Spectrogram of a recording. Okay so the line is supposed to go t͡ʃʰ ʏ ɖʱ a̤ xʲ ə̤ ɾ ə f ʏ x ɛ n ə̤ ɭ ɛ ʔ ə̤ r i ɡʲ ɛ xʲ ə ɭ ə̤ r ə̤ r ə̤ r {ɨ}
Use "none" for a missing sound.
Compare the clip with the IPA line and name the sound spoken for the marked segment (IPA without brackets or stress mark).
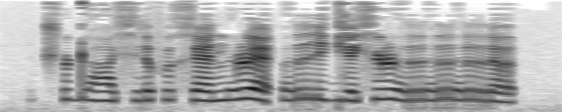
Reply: ə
